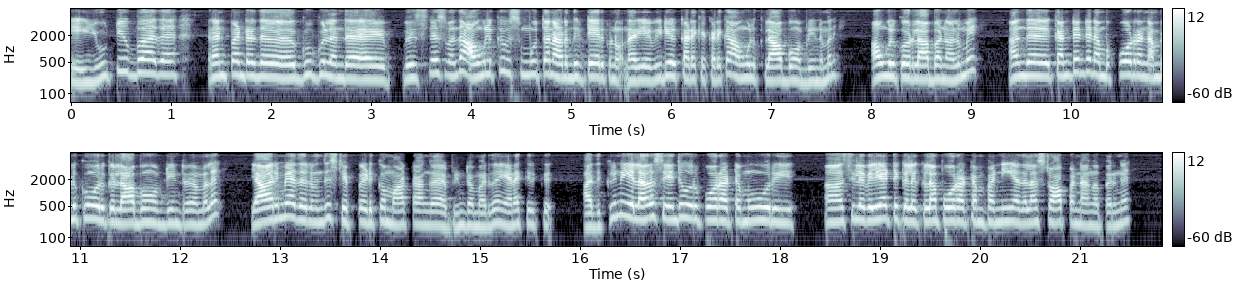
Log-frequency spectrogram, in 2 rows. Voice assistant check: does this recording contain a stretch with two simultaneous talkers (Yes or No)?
No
